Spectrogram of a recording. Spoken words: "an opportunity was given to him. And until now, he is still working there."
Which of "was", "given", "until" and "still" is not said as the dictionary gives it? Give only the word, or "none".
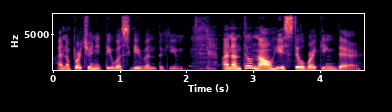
was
